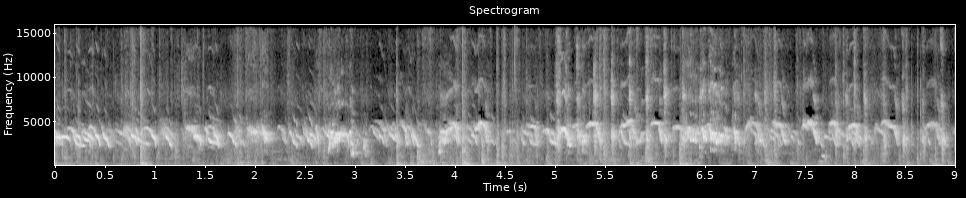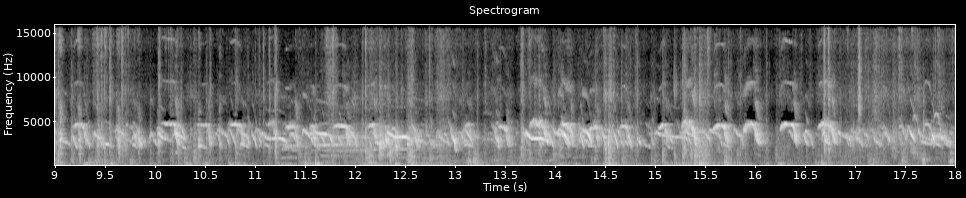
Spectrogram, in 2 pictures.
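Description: A flock of young chickens peeping without pause, many short high calls overlapping one another, with a few lower clucks now and then.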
